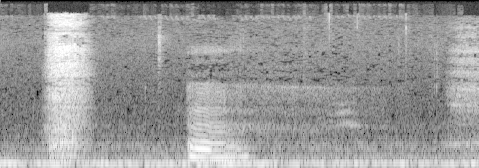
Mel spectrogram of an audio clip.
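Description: A sharp explosive burst of air, followed by a brief voiced sound, fitting a sneeze, over steady low room hum.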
